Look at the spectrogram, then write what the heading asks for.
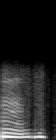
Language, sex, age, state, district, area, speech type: Odia, female, 30-45, Odisha, Mayurbhanj, rural, conversation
